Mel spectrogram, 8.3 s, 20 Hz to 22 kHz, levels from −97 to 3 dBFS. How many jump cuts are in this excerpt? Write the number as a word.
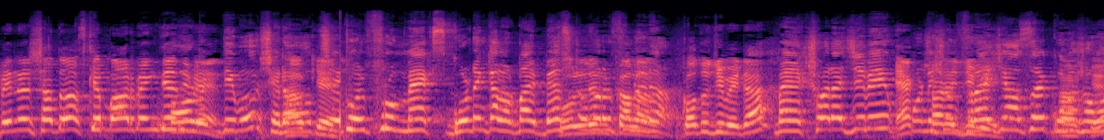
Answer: one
